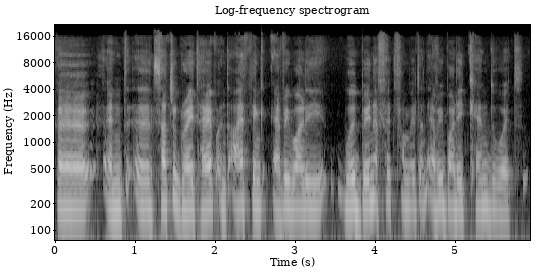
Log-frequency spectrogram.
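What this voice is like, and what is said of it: German accent. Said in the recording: “I'm German with this accent”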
